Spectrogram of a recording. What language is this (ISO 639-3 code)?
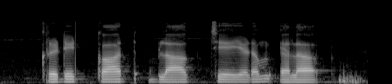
tel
